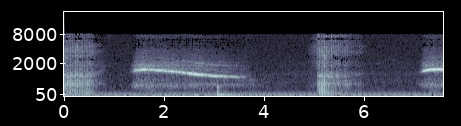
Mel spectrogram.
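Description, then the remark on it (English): A shaky, breathy whistle slides downward in pitch over a couple of seconds, then breaks off with puffs of air before starting again, thin and unsteady, with no talking. “That is the worst attempt at a whistle I've ever heard in my life.”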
